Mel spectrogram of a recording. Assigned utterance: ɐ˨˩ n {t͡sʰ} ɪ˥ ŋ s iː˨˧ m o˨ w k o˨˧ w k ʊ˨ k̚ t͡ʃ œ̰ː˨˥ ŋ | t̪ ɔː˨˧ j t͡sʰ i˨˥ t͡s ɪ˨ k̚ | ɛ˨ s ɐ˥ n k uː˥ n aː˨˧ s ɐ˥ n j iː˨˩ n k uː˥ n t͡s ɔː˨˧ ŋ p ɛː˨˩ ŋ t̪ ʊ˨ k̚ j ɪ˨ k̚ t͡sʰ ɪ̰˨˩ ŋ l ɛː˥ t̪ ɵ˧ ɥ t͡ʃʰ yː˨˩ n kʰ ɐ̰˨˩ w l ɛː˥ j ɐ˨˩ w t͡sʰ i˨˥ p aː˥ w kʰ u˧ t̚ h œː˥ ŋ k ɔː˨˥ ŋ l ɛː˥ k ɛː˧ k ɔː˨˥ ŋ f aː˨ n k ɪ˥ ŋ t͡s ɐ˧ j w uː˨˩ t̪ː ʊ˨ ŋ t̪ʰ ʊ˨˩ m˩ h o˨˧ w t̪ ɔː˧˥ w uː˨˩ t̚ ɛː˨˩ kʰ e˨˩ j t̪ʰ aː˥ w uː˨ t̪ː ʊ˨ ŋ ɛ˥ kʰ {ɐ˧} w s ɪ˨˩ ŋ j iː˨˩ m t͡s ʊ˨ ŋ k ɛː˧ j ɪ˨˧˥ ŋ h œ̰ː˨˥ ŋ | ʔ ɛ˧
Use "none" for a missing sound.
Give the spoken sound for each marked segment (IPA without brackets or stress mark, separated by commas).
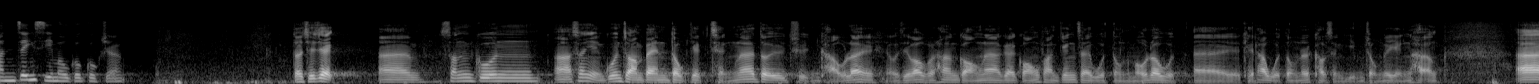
t͡s, ɐ˨˩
